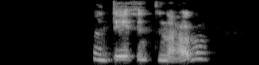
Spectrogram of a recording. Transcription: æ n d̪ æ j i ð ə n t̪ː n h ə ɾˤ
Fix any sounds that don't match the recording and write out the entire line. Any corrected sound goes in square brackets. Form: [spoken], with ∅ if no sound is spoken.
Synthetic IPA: æ n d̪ æ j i [θ] ə n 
